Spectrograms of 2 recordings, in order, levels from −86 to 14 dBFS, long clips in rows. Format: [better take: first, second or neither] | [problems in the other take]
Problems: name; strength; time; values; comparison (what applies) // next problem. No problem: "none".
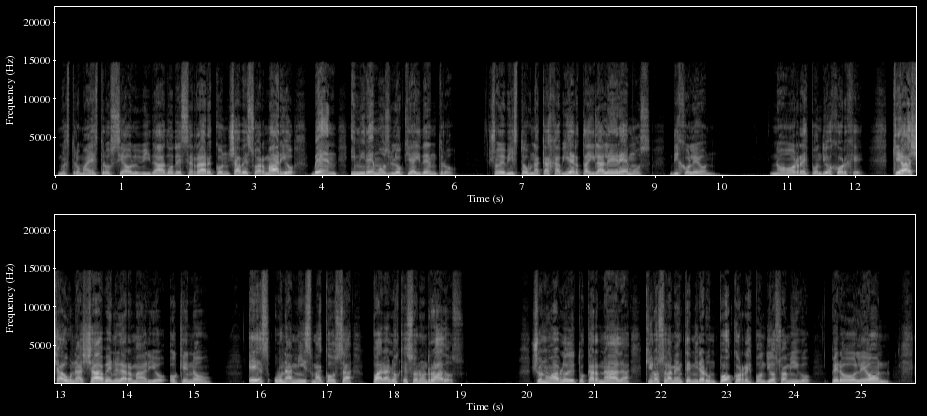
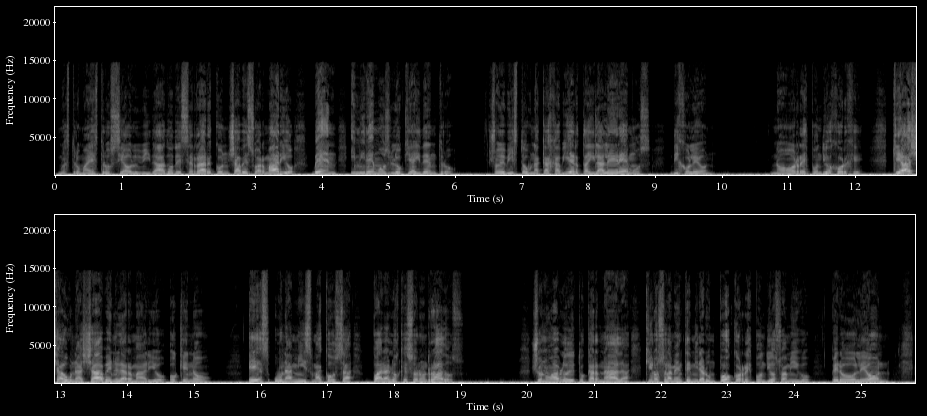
first | low rumble; faint; throughout; 25 dB below the speech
